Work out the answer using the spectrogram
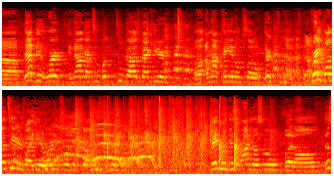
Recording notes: Hosted a live show after the Spring Game. They set up a laptop so those who couldn't make it could be part of the special night!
